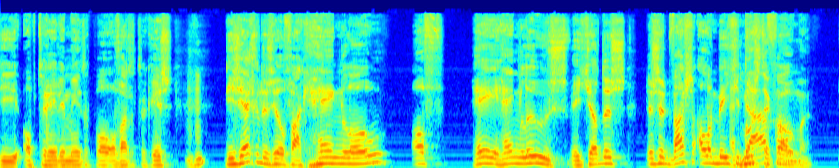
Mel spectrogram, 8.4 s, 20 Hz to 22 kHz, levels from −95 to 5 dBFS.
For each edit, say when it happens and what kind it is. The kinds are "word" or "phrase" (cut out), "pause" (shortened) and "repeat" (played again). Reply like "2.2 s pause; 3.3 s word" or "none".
6.3 s pause

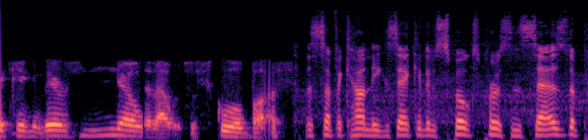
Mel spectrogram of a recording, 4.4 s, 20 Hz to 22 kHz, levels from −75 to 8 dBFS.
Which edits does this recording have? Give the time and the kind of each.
1.1 s word; 1.4 s word

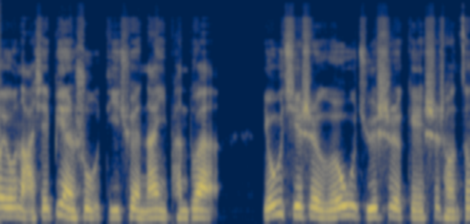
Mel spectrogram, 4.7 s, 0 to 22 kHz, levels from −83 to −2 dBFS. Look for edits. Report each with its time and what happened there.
none

